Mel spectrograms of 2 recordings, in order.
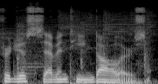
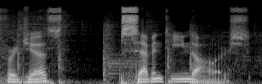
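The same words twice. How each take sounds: First: The price follows without a pause. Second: A short pause comes before the price.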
